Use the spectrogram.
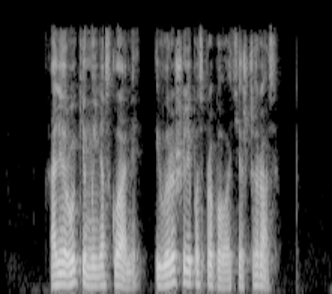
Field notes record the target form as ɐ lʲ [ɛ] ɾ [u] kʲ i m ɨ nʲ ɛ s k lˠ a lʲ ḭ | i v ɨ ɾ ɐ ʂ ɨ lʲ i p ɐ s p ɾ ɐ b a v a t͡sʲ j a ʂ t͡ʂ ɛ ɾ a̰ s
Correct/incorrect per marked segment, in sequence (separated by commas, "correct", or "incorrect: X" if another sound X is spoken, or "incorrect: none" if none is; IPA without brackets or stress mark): correct, correct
